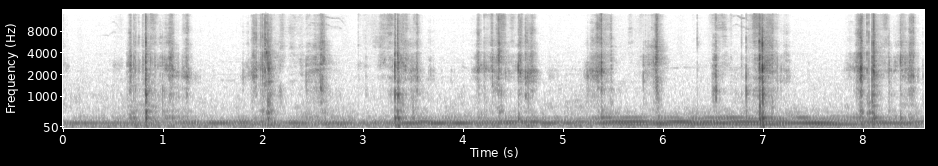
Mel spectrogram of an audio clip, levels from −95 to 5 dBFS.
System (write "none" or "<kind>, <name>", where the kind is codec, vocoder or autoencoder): none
